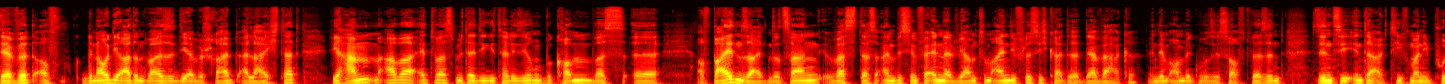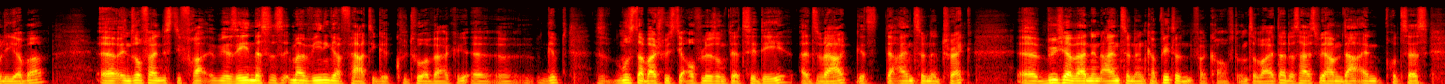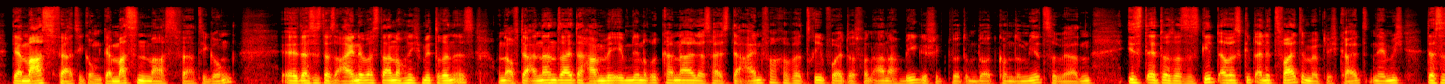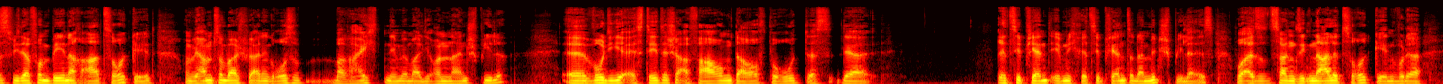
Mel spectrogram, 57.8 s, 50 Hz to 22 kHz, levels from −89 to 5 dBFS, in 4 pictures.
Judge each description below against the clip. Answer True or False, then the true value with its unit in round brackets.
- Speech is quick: True (195 wpm)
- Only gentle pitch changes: True (2.3 semitones)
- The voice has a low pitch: True (110 Hz)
